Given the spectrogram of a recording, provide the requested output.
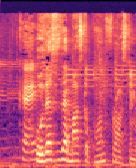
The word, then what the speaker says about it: mascarpone: Okay, So while those are in the oven and you're eating Nutella, I'm making the frosting, which this is basically softened butter, mascarpone.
